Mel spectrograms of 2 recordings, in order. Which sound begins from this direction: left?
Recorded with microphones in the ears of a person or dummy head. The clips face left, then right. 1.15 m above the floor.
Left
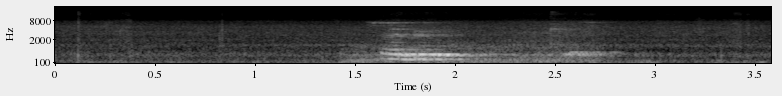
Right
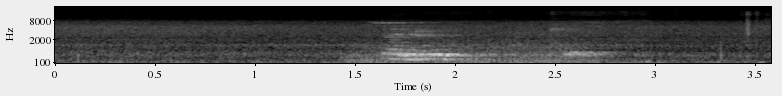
A child speaking, at 1.4 s.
